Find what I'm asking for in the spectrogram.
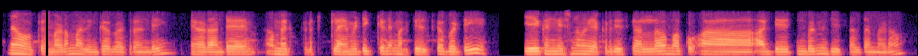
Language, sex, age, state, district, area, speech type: Telugu, male, 45-60, Andhra Pradesh, Kakinada, rural, conversation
